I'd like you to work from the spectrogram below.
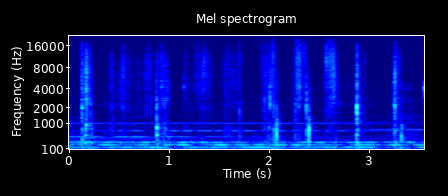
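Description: Tarot cards being shuffled by hand in a steady run of crisp, close riffling and slapping bursts, with no talking.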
